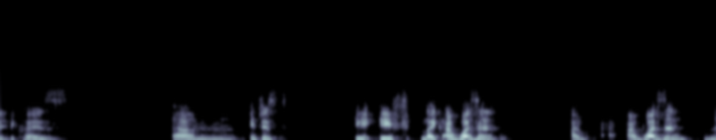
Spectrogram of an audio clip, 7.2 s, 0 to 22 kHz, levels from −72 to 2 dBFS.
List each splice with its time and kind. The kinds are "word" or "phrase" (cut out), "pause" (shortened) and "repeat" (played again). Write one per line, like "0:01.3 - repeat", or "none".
none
